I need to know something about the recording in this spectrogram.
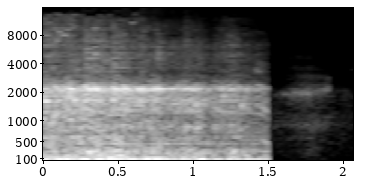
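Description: Loud action-film soundtrack, a dense noisy mix of sound effects and music, cutting off abruptly about one and a half seconds in and leaving a short near-silent gap.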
